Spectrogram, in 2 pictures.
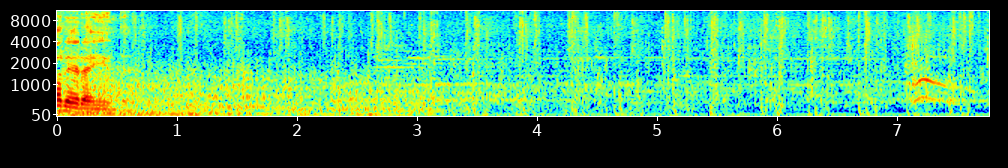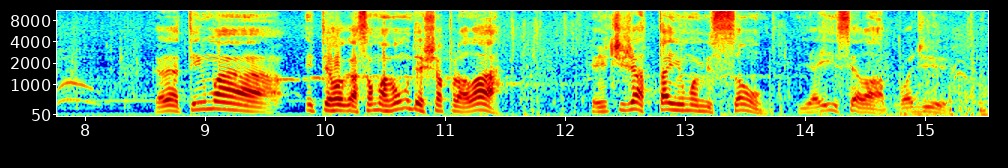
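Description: Horse hooves gallop steadily on a dirt track.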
